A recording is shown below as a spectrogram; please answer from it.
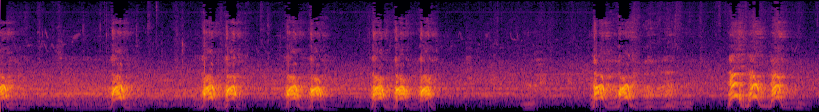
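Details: Outside a house, Roxy, a Great Pyrenees, keeps a black bear up a tree with steady deep barking in clusters of two or three, roughly every one to two seconds, with short gaps between clusters.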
